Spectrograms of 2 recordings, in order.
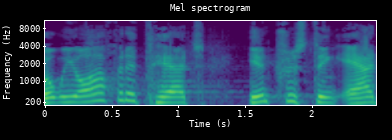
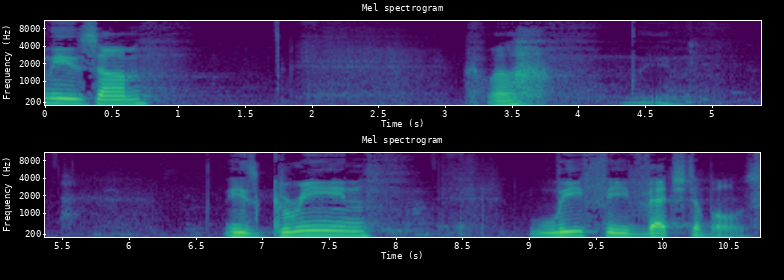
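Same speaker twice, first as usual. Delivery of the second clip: hesitant, reluctant, grudging drag, unenthusiastic; 6 semitones lower, 4 dB quieter than usual. Recalling vegetables served at the table as a child: putting on childhood reluctance. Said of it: "I'm trying to say that with some of the enthusiasm that I had when I was a child".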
